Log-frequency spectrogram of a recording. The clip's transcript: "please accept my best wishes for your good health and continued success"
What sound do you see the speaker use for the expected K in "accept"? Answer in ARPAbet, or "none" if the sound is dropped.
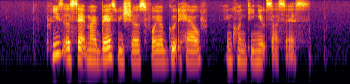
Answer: none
